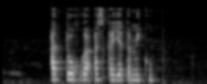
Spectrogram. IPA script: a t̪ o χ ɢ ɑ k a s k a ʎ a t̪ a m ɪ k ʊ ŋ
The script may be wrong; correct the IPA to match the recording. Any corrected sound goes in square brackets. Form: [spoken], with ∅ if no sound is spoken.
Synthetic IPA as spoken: a t̪ o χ ɢ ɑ [ʔ] a s k a ʎ a t̪ a m ɪ k ʊ ŋ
